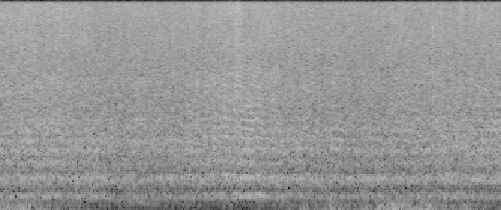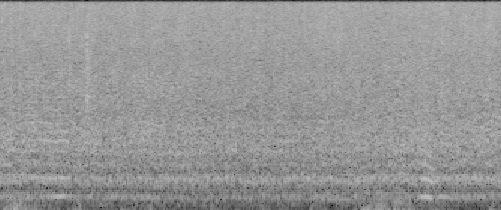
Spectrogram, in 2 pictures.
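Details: Many bees producing a continuous buzzing drone, humming tones drifting slightly up and down as individuals move about, with a faint close pass near the end.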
